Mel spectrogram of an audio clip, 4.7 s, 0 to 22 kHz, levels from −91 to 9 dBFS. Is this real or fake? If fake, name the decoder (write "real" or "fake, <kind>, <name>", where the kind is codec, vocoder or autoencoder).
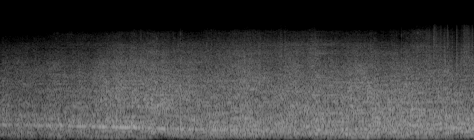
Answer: fake, codec, SNAC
